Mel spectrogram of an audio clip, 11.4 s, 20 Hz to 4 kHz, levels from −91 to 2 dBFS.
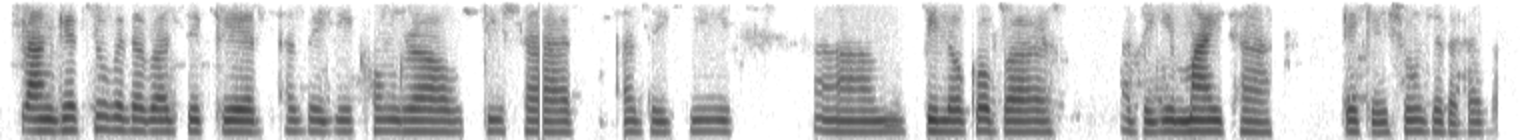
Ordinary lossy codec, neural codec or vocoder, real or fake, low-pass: Opus, 32 kbps; none; real; 3.6 kHz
